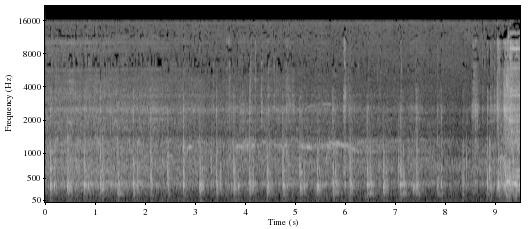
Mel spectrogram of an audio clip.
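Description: Footsteps thud steadily on wooden boards.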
